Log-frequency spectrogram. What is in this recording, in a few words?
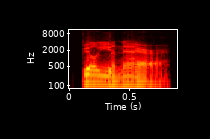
"billionaire", American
